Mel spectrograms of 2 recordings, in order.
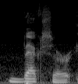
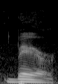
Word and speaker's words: Bexar: Now, it's spelled Bexar, but it's not Bexar, it's Bexar.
